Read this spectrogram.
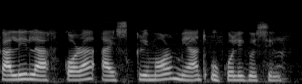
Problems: background sounds at intervals, background conversations at intervals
